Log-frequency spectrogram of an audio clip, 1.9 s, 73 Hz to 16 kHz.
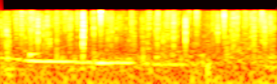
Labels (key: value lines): label: biophony
recorder: SoundTrap 300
